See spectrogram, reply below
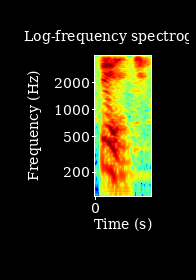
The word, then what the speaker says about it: Finch: First name, last name is Finch, F-I-N-C-H.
